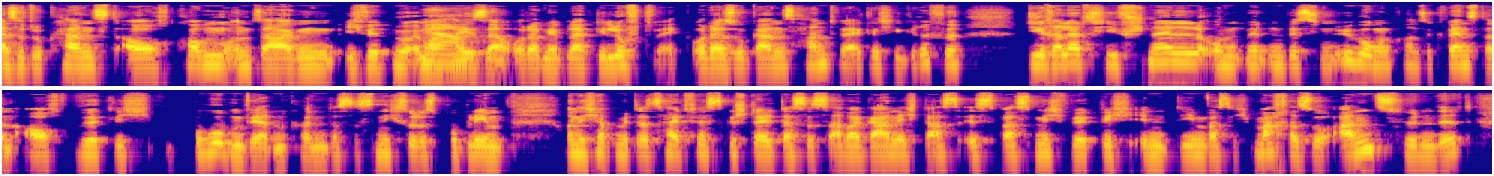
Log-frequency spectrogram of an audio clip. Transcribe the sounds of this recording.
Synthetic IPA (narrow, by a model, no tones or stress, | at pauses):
ʔalzoduːkʰansta̰ʊxkʰɔmənʊ̰ntz̥aːɡŋ̩ʔɪçv̥ɪɐdənuːɐʔɪmɐɦaɪsɐʔo̰ːɾɐmiːɐblaɪp̚td̥iːlʊftv̥ɛ̰kʔoːɾɐzoːɡant͡shantv̥ɛ̰ɐklɪçəɡʁɪfə | d̥iːʁelatʰiːfʃnɛlʊ̰ntmɪtnəmbɪsçən̩ʔyːbʊŋʊnt̚kʰɔnzekv̥ɛnt͡sd̥ana̰ʊxv̥ɪɐklɪç | b̥əɦoːbm̩veːɐdn̩kʰœnənd̥asɪstnɪçtz̥oːɾaspʁ̥obleːmʔʊntɪçhaːbəmɪt̚d̥eːɐt͡saɪtfɛst̚ɡ̥əʃtɛlt̚d̥asɛsʔa̰ːbɐɡaːɐnɪçt̚d̥a̰sɪstv̥asmɪçv̥ɪɐklɪçʔɪndeːmvasɪçmaχəzo̰ːʔant͡sʏndət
